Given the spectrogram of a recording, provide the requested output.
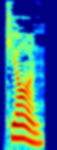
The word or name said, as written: kyan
